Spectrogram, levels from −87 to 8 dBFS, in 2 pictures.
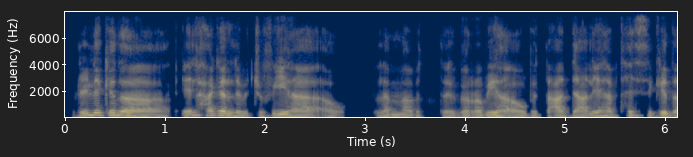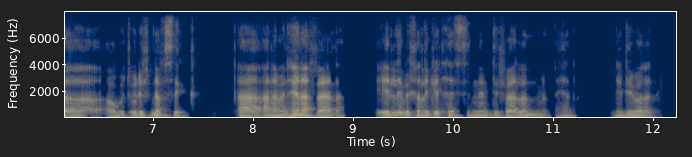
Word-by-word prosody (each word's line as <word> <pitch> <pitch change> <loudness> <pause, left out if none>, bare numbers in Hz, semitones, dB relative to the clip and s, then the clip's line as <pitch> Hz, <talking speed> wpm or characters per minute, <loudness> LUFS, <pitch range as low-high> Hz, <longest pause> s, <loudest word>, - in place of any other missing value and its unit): قولي 140 +3 +1
لي 185 +1 +4
كده 180 -3 +4 0.6
إيه 155 - +2
الحاجة 170 -1 +4
اللي 135 -5 +3
بتشوفيها 125 0 +1
أو - - -7 0.3
لمّا 110 -2 -3
بتجربيها 110 +3 -1
أو 110 -2 0
بتعدّي 110 +2 -1
عليها 120 +3 +1
بتحسي 150 +5 -5
كده 130 -4 +2
أو 115 - -6
بتقولي 125 +6 -2
في 140 0 -8
نَفسك 145 -4 -3 0.4
أ 125 -1 +2
أنا 120 -1 +1
من 125 0 -1
هنا 140 0 +7
فعلًا، 110 -3 0 0.3
إيه 140 - +3
اللي 185 +6 +2
بيخلّيكِ 140 -2 -1
تحسي 150 -1 -4
إن 125 -1 -6
أنتِ 130 +1 -6
فعلًا 125 -2 -1
من 105 0 -7
هنا، 115 -1 -9 0.4
إن 115 - -5
دي 115 0 -3
بلدِك 110 0 -4
125 Hz, 175 wpm, -26 LUFS, 115-140 Hz, 0.6 s, هنا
